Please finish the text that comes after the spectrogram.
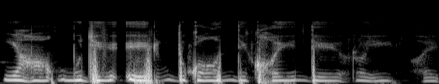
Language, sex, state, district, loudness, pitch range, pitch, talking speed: Hindi, female, Maharashtra, Gondia, -16 LUFS, 175-195 Hz, 185 Hz, 110 wpm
